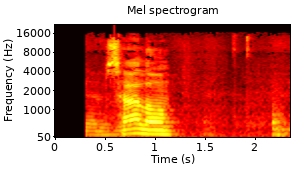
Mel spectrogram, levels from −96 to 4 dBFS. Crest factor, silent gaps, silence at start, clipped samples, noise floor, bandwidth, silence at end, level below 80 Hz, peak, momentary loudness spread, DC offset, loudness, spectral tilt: 18 dB; none; 0.3 s; under 0.1%; -40 dBFS; 16.5 kHz; 0.05 s; -54 dBFS; 0 dBFS; 20 LU; under 0.1%; -13 LUFS; -3.5 dB/octave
